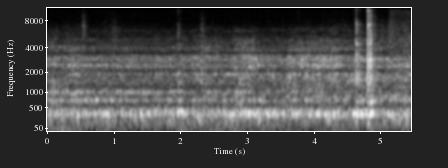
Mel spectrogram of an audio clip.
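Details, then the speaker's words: 1970s Kustom Sidewinder 24C guitar amp at full volume with nothing plugged in: steady ocean-like static hiss with a faint hum where it should be dead quiet; amplifier hiss. "full volume and now i'm definitely hearing a distinguishable like a tone or not really a tone but more static hiss it does does sound like you're at the ocean like the waves are crashing in on you so that's not normal"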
